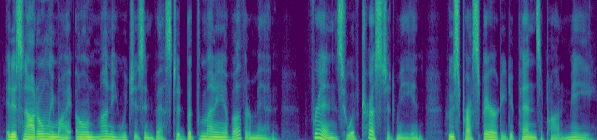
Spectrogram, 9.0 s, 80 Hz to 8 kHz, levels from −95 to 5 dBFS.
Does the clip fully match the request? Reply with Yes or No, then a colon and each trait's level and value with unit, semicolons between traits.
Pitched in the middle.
No: low, 130 Hz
